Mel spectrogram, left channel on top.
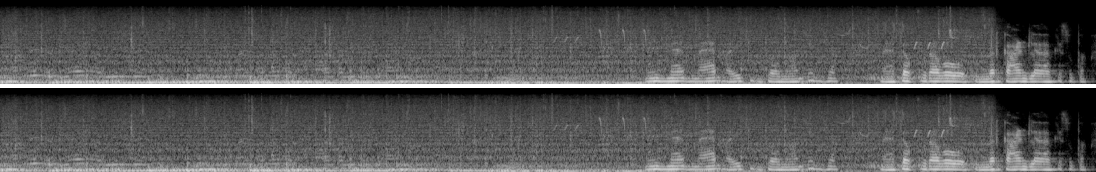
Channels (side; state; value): both; identical; correlation 1.00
